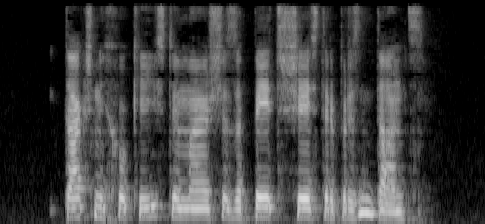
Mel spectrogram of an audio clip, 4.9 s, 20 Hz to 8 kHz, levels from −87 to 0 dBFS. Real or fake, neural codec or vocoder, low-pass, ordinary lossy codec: real; none; 7.2 kHz; MP3, 48 kbps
